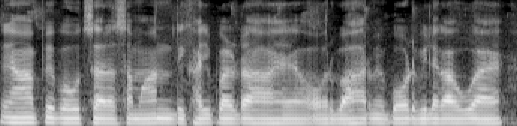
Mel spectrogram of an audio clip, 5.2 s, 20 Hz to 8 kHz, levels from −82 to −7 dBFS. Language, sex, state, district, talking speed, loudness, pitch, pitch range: Hindi, male, Jharkhand, Deoghar, 195 wpm, -17 LUFS, 105 Hz, 100-105 Hz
